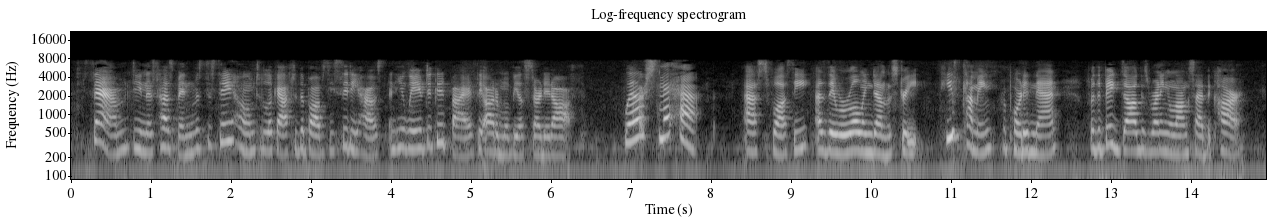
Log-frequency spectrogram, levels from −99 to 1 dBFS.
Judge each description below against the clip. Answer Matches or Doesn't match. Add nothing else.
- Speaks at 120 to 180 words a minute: Doesn't match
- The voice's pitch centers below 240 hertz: Doesn't match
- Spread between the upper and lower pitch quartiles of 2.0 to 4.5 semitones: Matches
